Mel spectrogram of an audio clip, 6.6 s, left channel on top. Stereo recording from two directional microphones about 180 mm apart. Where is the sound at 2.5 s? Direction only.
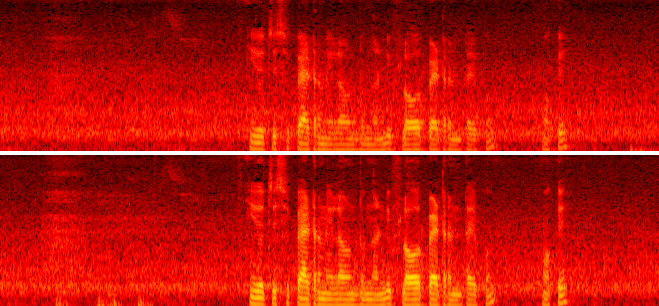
30° right (ahead or behind).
